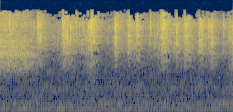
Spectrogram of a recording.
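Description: Dice rattle and clatter in a rapid run of bright, clicking bursts lasting a couple of seconds, with no voices over them.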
